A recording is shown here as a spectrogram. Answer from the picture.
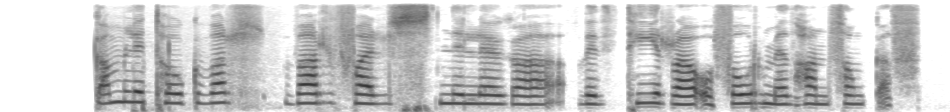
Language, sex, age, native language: Icelandic, male, 11, Icelandic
